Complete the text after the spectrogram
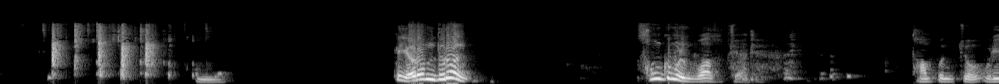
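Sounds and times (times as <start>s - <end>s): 
audience clapping: 0.4s - 2.2s
speech: 2.0s - 2.4s, 3.9s - 4.8s, 6.4s - 8.0s, 9.2s - 9.9s.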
